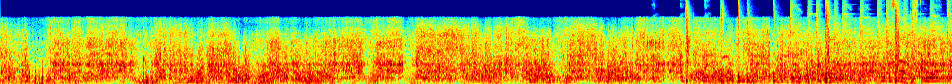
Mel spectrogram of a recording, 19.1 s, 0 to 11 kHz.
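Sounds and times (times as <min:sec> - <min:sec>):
wind buffeting microphone: 0:00.0 - 0:13.4.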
